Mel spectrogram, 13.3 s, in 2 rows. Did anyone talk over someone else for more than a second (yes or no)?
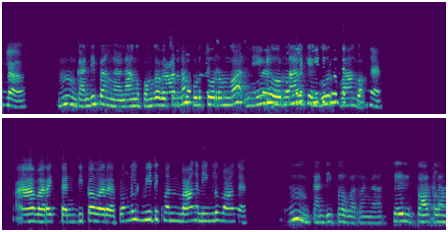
yes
